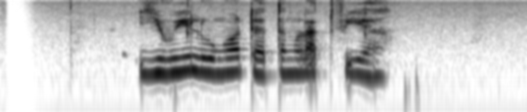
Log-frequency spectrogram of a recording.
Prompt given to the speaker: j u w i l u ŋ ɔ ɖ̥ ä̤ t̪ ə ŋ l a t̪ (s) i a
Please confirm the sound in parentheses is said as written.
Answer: no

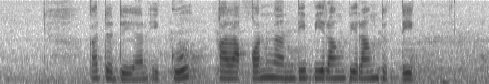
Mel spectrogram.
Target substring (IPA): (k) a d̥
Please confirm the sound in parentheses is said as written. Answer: yes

